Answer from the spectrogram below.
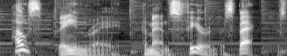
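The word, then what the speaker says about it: Baenre: you might want to beware, because this house, Bainray, yes, that's how they're pronounced, Bainray, House Bainray, commands fear and respect, has done so for a long time.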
